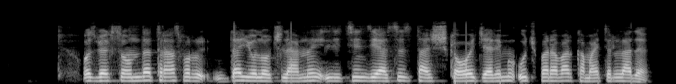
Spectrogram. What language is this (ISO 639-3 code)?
uzb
